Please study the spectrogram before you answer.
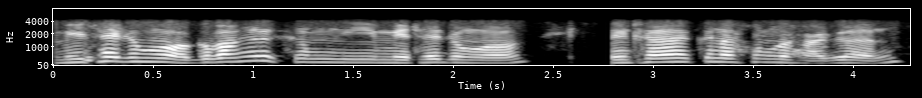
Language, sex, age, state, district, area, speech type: Bodo, male, 30-45, Assam, Baksa, urban, conversation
